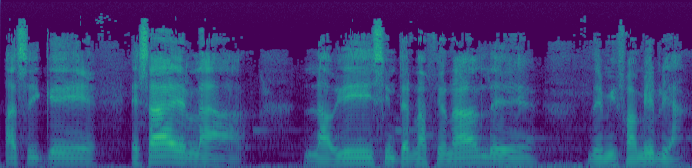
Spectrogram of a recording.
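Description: A man's voice: mid-range voice, slow, darkish tone, smooth. A man in his sixties from Spain, a guest telling family stories in a casual, hesitant, rambling way. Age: 60s. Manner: rambling, hesitant storytelling with restarts. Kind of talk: casual chat.

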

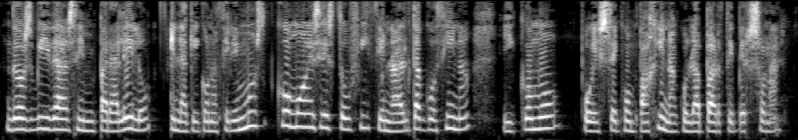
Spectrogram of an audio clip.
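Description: A woman narrates a TV news feature with a mellow, warm tone. Her reading is measured and composed. The sound is dry and close. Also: fairly high pitch, no echo. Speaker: TV reporter. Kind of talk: scripted news report narration.

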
